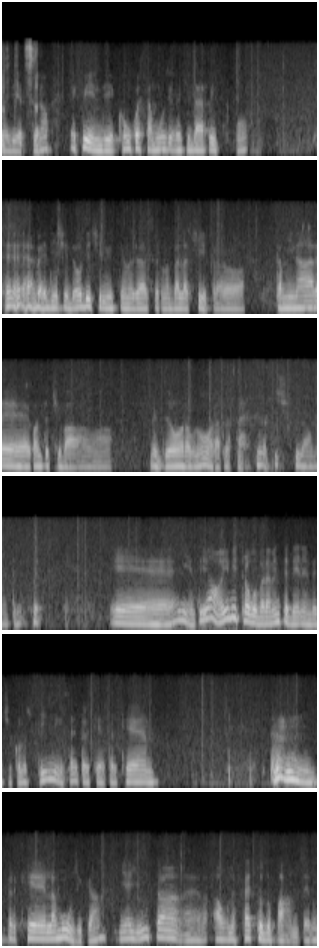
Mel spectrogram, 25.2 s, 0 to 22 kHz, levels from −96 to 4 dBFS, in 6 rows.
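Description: The speech dips in level from 0.05 to 3.63 s and again from 4.62 to 7.5 s. The deepest drops reach about 10 dB. The first stretch loses around two seconds in total, the second about one. This is speech suppressed in double talk, likely caused by both sides talking at once. The echo canceller could not tell this talker from the loudspeaker echo. So it turned everything down. The voice sinks and thins in pieces.

From 7.67 to 7.76 s a faint delayed copy of the voice slips through. It trails the original by 326 ms, at about 35 dB below the speech. This is an echo leak. The far side's echo canceller likely failed to remove all of what its microphone picked up off the loudspeaker. The remnant came back as a brief, quiet scrap.

The same double-talk suppression returns from 11.02 to 12.29 s, at 13.35 to 13.4 s, from 16.26 to 19.14 s, from 20.76 to 23.6 s, and from 24.35 to 24.88 s. The short events are shallow, about 5 dB, and last only a fraction of a second. 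The two longer ones drop about 10 dB and eat roughly a second each.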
